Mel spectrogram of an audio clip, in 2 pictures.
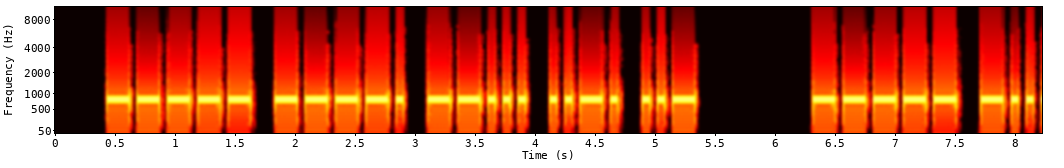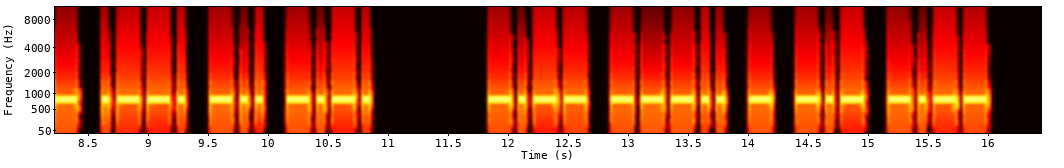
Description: Morse code, heard as a keyed tone, about 19 wpm, 800 Hz. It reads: 097FU 0XPDC Y8TKY
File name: CW / DET / 1 9 1500C S A 18wpm 2459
